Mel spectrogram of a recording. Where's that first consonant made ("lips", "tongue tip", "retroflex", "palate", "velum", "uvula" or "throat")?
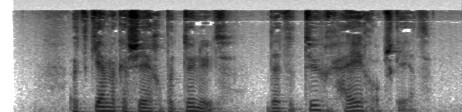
tongue tip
